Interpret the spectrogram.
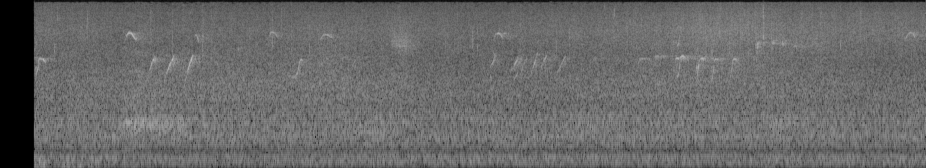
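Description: Small songbirds giving short, high, falling chirps, scattered through the clip, over a steady low rumble that is louder than the birds.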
